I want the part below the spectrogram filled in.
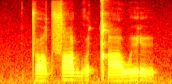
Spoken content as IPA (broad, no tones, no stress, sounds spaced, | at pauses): t̪ ɔ d sˤ ɑ ɡʷ ɛ ǃʼ ɑ w ɨ ɾ ɨ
